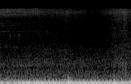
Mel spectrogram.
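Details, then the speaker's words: 2000 Mazda MX-5 Miata automatic idling in Drive shakes with a regular stumble; codes P0302 (cylinder 2 misfire) and P0420, catalytic converter and O2 sensors replaced without change, lacks power; cylinder misfire. "as soon as I put it in drive car starts shaking I have an automatic transmission by the way"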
